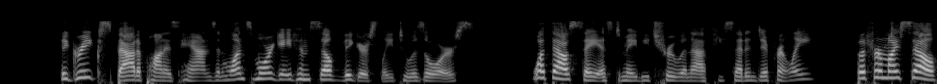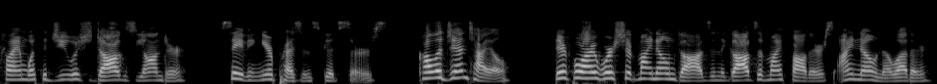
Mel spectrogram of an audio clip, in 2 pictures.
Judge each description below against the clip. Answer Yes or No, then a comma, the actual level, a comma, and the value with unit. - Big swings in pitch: Yes, wide, 6.1 semitones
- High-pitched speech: Yes, high, 205 Hz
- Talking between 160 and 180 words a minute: No, average, 200 wpm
